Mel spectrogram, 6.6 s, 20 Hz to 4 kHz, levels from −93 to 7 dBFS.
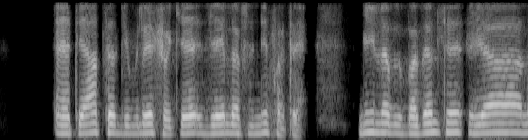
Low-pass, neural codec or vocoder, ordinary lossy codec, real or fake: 3.6 kHz; codec, 32 kHz, 1.9 kbps, SNAC; AAC, 24 kbps; fake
